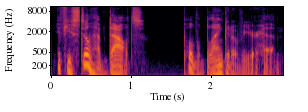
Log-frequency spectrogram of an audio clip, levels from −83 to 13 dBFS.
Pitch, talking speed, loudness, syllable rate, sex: 105 Hz, 225 wpm, -21 LUFS, 6.1 syllables/s, male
